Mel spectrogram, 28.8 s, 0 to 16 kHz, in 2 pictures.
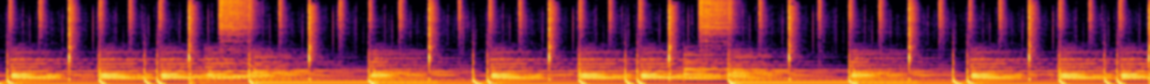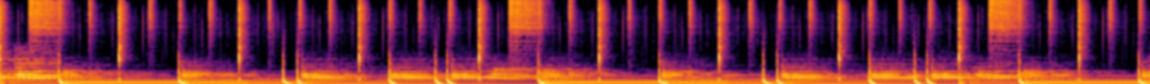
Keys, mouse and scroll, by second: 0.0 e, 0.2 click, 0.4-1.5 click, 2.7 click, 3.1 scroll down 1, 4.7-5.1 scroll up 2, 5.1 scroll down 1, 5.3 shift+middle click, 5.4-5.8 scroll up 4, 5.8 click, 6.2-8.3 e, 8.5 Left, 8.7 Left, 9.7 Left, 10.1-10.4 scroll down 1, 10.4 scroll up 1, 10.7 scroll down 1, 10.8 scroll up 1, 11.3 Left, 11.4 Left, 11.6 scroll down 1, 11.9 middle click, 12.3 scroll up 1, 12.5 scroll down 1, 12.6 a, 13.1 2, 13.2 alt+click, 14.2 right click, 14.3 Tab, 14.4 click, 14.7 click, 15.1 Tab, 15.4 1, 15.5 a, 15.7 middle click, 15.9-16.3 scroll up 1, 16.3 click, 16.5 shift+middle click, 17.4 KP_Decimal, 17.9 scroll up 2, 18.3 click, 18.6 scroll down 1, 19.5 KP_Decimal, 20.2 shift+middle click, 20.3 scroll up 2, 20.5 middle click, 21.1 click, 21.9-23.0 scroll down 1, 23.0 scroll up 2, 23.1-26.8 typing, 23.3 click, 23.9 click, 24.2 shift+click, 24.6 scroll down 2, 24.9 shift+middle click, 25.7 alt+click, 26.2 click, 26.9 click, 27.0 middle click, 28.0 click.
